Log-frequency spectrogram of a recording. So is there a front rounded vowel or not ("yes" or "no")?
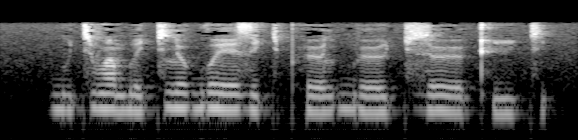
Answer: yes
